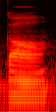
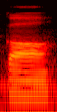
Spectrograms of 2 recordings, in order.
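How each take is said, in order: First: The syllable has a flat tone. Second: The syllable has a flat tone.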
